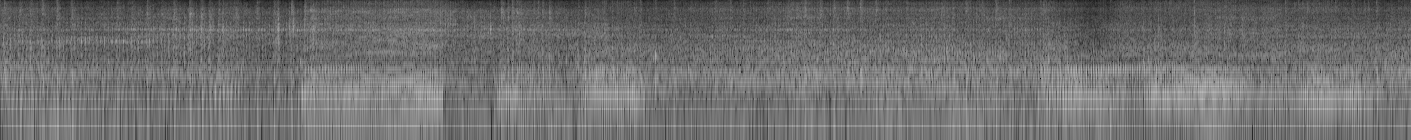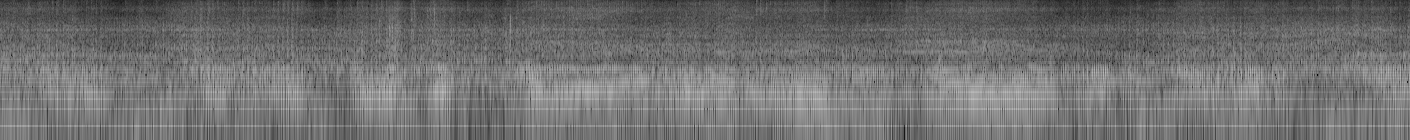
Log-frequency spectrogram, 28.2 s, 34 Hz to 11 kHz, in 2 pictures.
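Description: Beta RR 300 two-stroke single-cylinder enduro motorcycle engine running, its revs rising and falling over and over in short blips.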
